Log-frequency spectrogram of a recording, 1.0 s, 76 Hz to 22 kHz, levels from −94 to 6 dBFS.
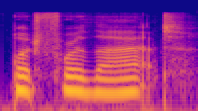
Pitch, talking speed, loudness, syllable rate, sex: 215 Hz, 180 wpm, -17 LUFS, 3.4 syllables/s, female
